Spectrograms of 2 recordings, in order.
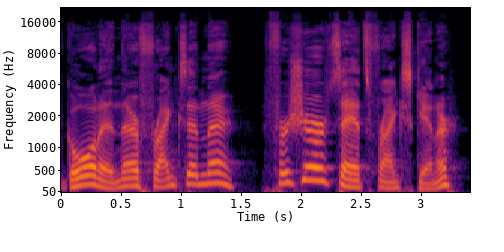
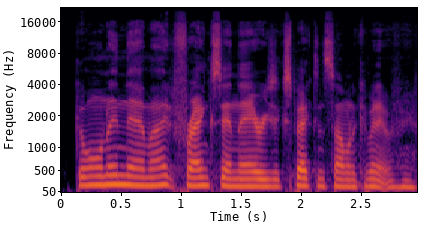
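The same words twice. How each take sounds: First: High, loud mock bloke; mock the guy's breezy wave-in; mock staff guy. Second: Higher, breezy bloke voice; breezy staff guy waving him in; mimicking the staff guy. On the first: Ranting to mate about the staff guy, high mocking voice. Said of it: "I was like". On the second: Staff guy waving comedian into the room, breezy and higher. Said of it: "the way he's like".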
